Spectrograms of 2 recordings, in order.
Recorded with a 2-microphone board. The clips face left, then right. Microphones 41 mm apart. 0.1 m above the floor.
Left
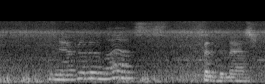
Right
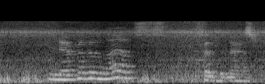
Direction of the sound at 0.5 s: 20° right (ahead or behind).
